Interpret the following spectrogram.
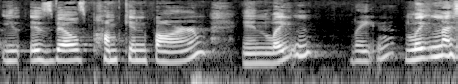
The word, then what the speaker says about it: Leighton: Leighton, I yes.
